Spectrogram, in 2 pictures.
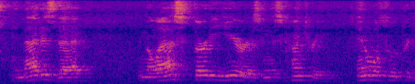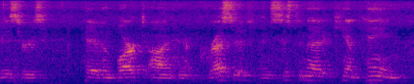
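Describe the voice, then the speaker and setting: A man talks at a medium pitch with ordinary pitch variation. Noticeable background noise and audible room echo fill the recording. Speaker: author and lawyer giving book talk. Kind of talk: public talk at book fair. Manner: fast.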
